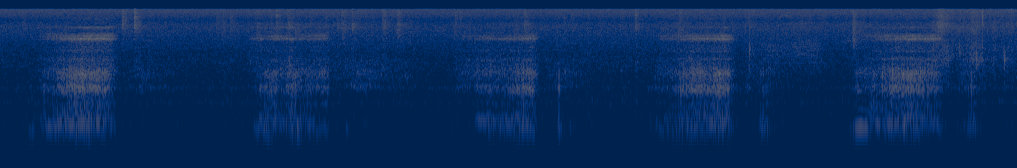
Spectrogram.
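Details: Sleeping pet French Bulldog Allie, totally zonked in her new bed, snores in a steady cycle: five raspy, rumbling breaths spaced about two to three seconds apart in a quiet room.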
